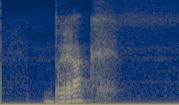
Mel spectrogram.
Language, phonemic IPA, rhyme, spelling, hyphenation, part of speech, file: Dutch, /brɑk/, -ɑk, brak, brak, adjective / noun / verb, Nl-brak.ogg
- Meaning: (adjective) 1. brackish 2. bad 3. hungover; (noun) hound, brach (of either sex); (verb) singular past indicative of breken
